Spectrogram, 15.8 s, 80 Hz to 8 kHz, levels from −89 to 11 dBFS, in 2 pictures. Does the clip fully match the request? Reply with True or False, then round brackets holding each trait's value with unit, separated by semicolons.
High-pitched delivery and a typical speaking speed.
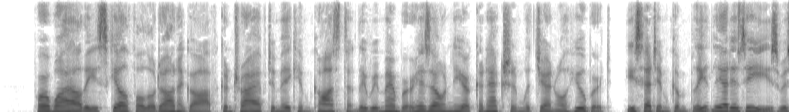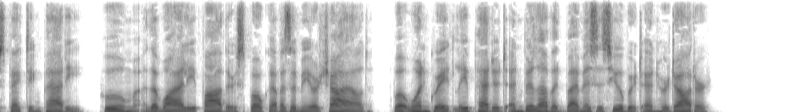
False (155 Hz; 190 wpm)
